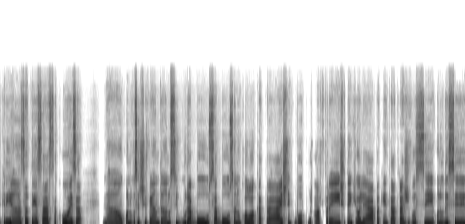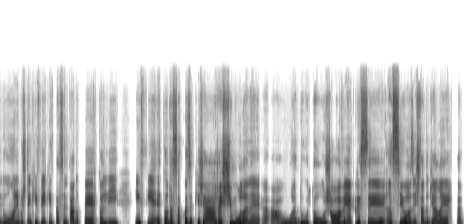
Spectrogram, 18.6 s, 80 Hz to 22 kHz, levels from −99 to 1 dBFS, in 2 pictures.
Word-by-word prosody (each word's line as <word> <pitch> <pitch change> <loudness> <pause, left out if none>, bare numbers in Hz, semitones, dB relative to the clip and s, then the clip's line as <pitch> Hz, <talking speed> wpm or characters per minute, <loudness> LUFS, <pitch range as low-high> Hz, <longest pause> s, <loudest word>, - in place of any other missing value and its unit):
criança 225 0 +1
tem 225 -1 0
essa 230 0 +2
essa 225 +3 -2
coisa. 175 - +2 0.4
"Não, 155 +4 -1
quando 190 -2 -2
você 170 +3 -2
estiver 180 -2 -3
andando 175 +1 -1
segura 185 +1 -1
a 190 - +4
bolsa, 180 +4 +2
a - - -3
bolsa 185 +5 0
não 180 -1 0
coloca 180 0 0
atrás, 175 +2 0
tem 180 - -4
que 175 - -14
botar 175 +1 -4
na 175 -1 0
frente, 185 +2 0
tem 190 0 +1
que 185 - -4
olhar 180 +1 +2
para 180 -1 -5
quem 180 +1 -4
tá 180 0 -1
atrás 185 +1 -1
de 175 - -7
você, 180 0 -2
quando 190 +1 -3
eu - - -3
descer 180 -1 +1
do 175 0 -1
ônibus 180 +2 -2
tem 175 0 -4
que 185 - -2
ver 175 0 -1
quem 180 0 -4
está 170 0 -7
sentado 175 -1 -1
perto 185 0 0
ali". 185 +2 -1 0.3
Enfim 225 -4 +1
é 185 +2 -1
é - - +1
toda 245 +8 +2
essa 270 -5 -2
coisa 245 -2 +1
que 235 -1 -2
já 220 +2 +2
já 220 - +4
estimula, 215 - +4
né, 165 +4 -2
a - - -7
a - - -9
o 345 - -2
adulto, 195 +7 +1
o 205 -2 +2
jovem 200 +4 +2
a 205 - +1
crescer 205 +1 +2
ansioso 210 -3 +2
em - - -1
estado 165 -1 -4
de 180 +3 -3
alerta. 180 -7 -2
185 Hz, 225 wpm, -19 LUFS, 175-210 Hz, 0.4 s, a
